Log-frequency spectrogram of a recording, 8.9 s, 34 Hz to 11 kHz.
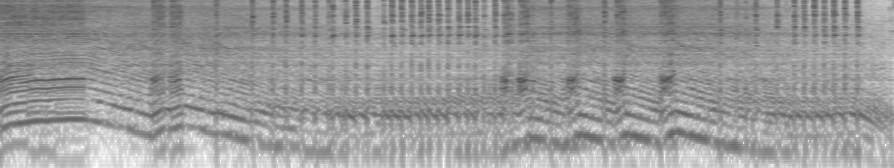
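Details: Farmertec 288 kit chainsaw, builder's own saw, started without choke: crisp two-stroke revving up and down cleanly through several blips with a steady healthy note, bar oiling; runs right, unlike the other lean-running saw.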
